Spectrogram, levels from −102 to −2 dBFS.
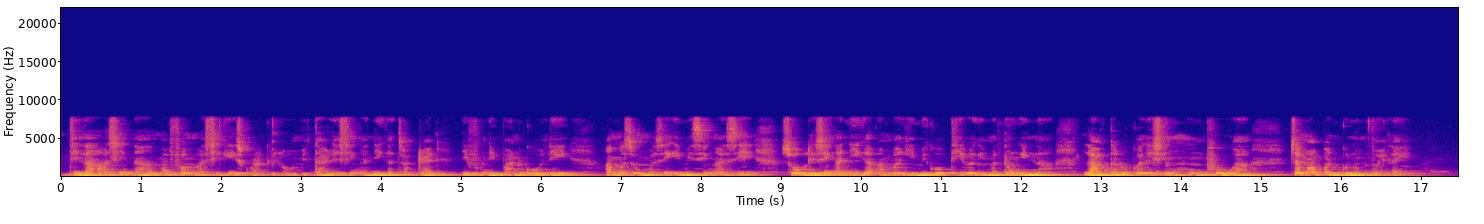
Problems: none marked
